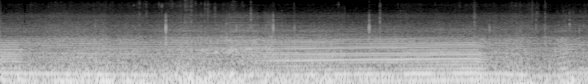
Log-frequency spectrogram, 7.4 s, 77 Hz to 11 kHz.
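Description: BMW M5 F90's twin-turbo V8 pulling hard at high speed, heard from inside the cabin over heavy road and tyre rumble, its note slowly rising. About six seconds in, the engine note falls away as the driver comes off the throttle.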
